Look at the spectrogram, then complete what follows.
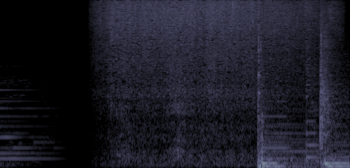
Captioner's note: grill Sizzles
